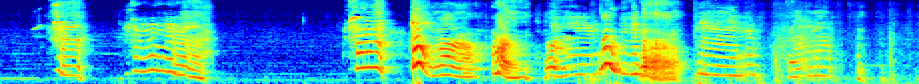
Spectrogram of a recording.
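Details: Bernese Mountain Dog Manda, kept indoors at a cabin and eager to join a walk, 'talks' in a run of expressive whining yowls, some sliding downward, others wavering, coming in quick irregular bursts after a brief pause.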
